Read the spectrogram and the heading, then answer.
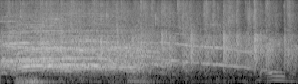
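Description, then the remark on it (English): A live audience at Parlor Live erupts in loud, sustained cheering and applause after Graham Elwood is introduced and throws a bunch of cash into the crowd, with whoops and shouted voices rising over dense clapping before it gradually settles down. “Now, I should note to the listener that he just threw a bunch of cash into the crowd. That's how he got everybody to go so apeshit.”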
